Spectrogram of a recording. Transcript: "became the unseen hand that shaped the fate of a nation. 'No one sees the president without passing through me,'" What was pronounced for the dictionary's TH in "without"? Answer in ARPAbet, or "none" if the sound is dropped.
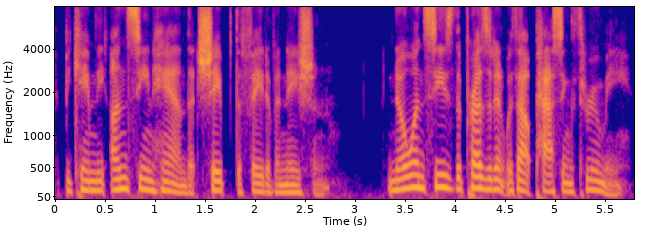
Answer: TH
